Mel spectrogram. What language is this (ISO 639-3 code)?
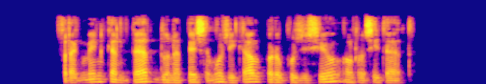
cat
